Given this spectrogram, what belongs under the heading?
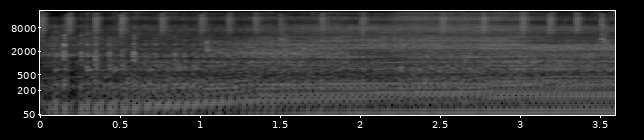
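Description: A 2001 Yamaha Dragstar 250 cruiser motorcycle engine settles into a steady, close idle with a rhythmic mechanical chug after starting, alone without talk.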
